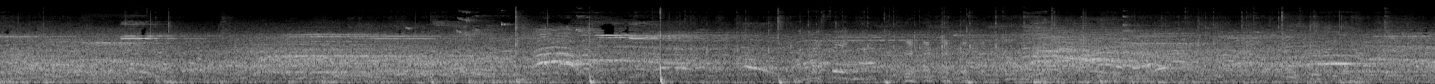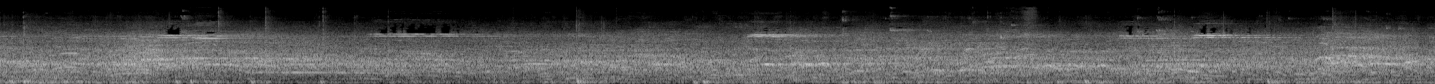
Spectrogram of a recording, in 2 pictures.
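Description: Young women cheer and call out across a large echoing gym.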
